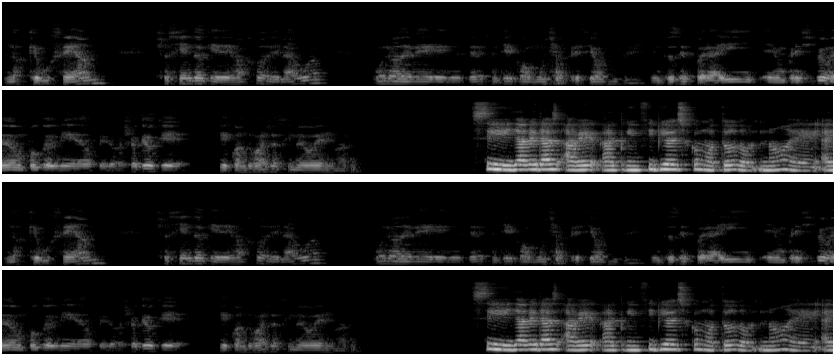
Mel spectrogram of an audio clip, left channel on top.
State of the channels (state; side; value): quieter; right; 4.0 dB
